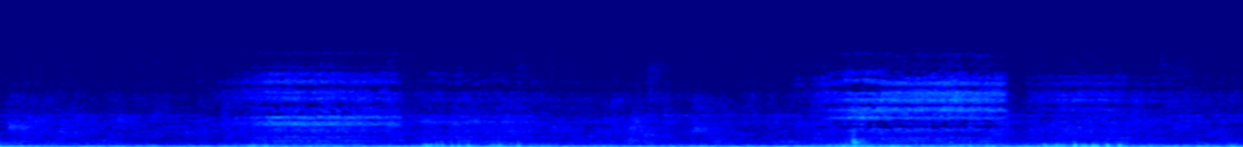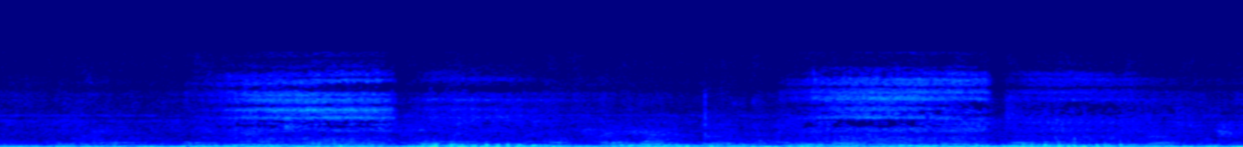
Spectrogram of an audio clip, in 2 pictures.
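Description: A sleeping Labrador Retriever snores in slow, rasping breaths, each with a hissy, breathy edge, about every four seconds.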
